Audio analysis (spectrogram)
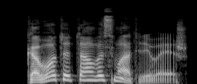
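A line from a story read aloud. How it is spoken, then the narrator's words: Snide question. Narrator (Russian): ехидно спросила Анна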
